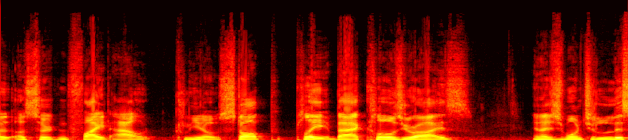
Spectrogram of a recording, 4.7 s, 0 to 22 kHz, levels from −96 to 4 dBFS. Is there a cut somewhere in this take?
yes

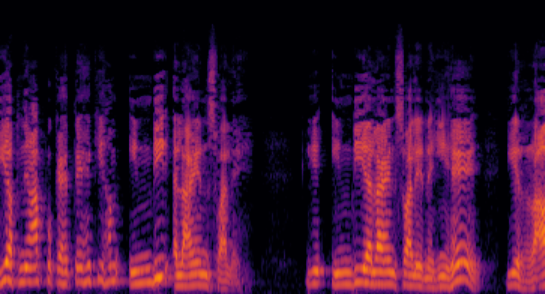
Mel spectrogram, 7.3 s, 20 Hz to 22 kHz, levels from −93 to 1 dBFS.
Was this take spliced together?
no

